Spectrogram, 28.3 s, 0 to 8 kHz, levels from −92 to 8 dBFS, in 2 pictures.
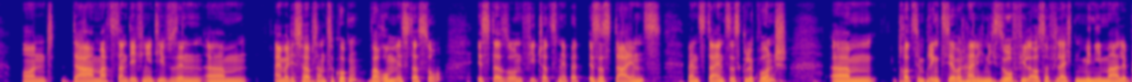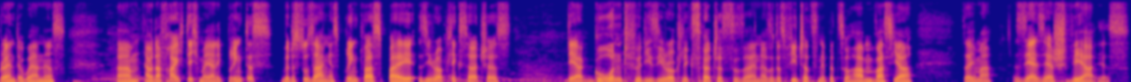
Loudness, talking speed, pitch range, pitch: -23 LUFS, 180 wpm, 110-145 Hz, 120 Hz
